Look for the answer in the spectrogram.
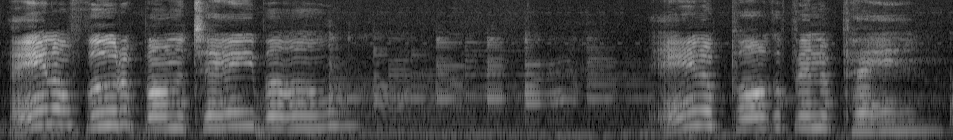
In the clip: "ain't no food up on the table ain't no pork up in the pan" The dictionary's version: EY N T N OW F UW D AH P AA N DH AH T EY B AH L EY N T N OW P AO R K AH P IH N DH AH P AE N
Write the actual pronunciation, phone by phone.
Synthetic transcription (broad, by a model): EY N N OW F UW D AH P N DH AH T EY B AH L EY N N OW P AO L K AH P IH N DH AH P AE N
